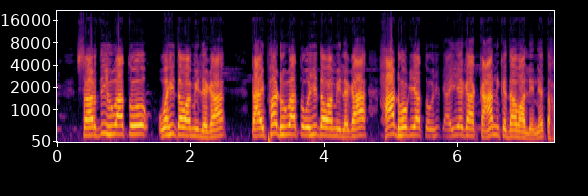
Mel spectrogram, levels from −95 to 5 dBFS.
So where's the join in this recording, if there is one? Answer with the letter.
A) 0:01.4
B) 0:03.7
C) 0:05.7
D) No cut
C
